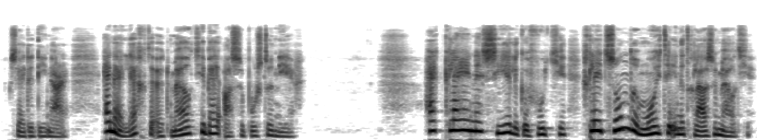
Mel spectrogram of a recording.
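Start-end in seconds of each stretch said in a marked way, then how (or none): none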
